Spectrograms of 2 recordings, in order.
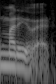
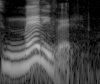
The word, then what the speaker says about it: Meribel: Pero realmente es culpa de mami, porque ella me debió poner el acento en la E cuando lo escribió porque ella lo saca de, el nombre viene de Francia, es Meribel. Pero ah.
